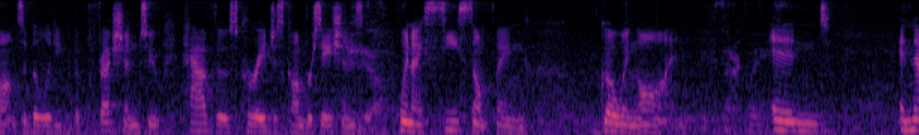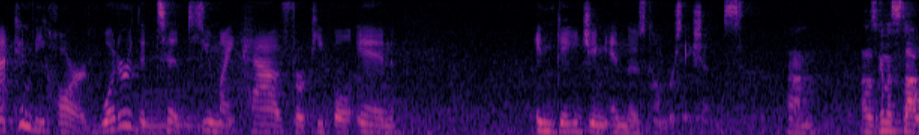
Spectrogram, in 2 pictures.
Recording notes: This podcast episode was filmed at the Agile 2024 conference so please excuse the background noise that occurred during the recording.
